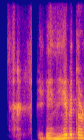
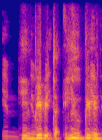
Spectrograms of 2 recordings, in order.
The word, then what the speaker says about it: Imbibitor Lunae: Inhibitor Lunae. Well, no, it's not inhibitor because there's an H there. It's Imbibitor. It would be imbibitor. Imbibitor Lunae. Imbibitor. I always say inhibitor. So Imbibitor.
